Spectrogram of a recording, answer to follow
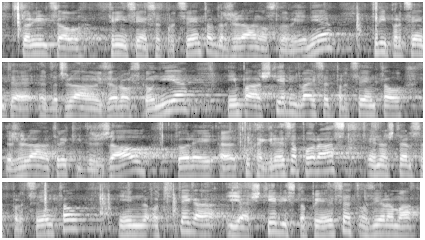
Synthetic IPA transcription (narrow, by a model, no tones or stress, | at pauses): st̪ɔɾilt̪sɛwt̪ɾiːnsed̪md̪ɛsɛt̪̚pɾɔtt͡s̪seːnt̪ɔwd̪əɾʒawlʲjaːnɔwslɔʋeːnijɛ | t̪ɾipɾɔt̪sɛnt̪ɛd̪əɾʒawlʲjaːnɔwizɛwɾoːpskɛuniːjɛ | inpaʃt̪iːɾiːnd̪ʋajsɛt̪̚pɾɔt̪seːnt̪ɔw | d̪̥əɾʒawlʲjaːnɔwt̪ɾeːt̪iɣd̪əɾʒawt̪oːɾɛjk̪okajɡɾɛzapɔɾaːst̪ɛːnanʃt̪əɾd̪ɛsɛt̪̚pɾɔt̪sɛnt̪ɔw | inɔt̪ːeːɡajɛʃt̪iːɾist̪ɔpeːd̪ɛsɛt̪ɔziːɾɔma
